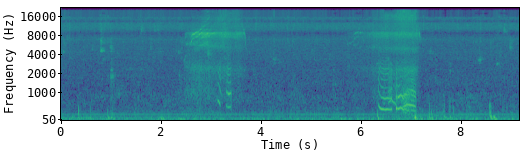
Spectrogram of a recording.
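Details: Siberian cat named Leo asleep after a long day, giving two breathy snores, the second louder with a squeaky, wavering tone, over a low steady hum.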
